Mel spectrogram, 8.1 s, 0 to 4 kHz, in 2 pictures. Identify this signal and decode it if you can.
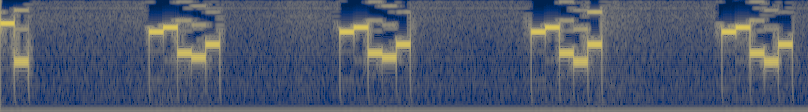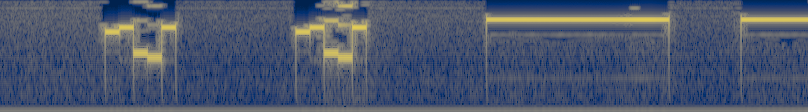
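Five-tone selective call (ZVEI), heard as quick runs of five tones, tones of about 70 ms. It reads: 89325 89325 89315 89315 89329 89329
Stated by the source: ZVEI five-tone selective call 89504 received on an SDR.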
